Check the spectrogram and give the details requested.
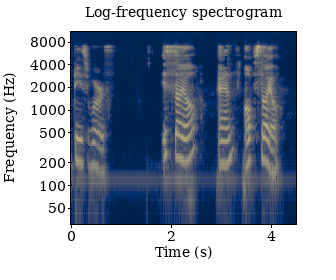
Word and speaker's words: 있어요: 있어요 and 없어요. 있어요 is easy. You just need to apply the linking rule, that's all.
